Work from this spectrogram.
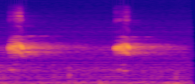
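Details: Two loud, abrupt honking barks from a sambar deer, an alarm call, about a second apart, each cutting off sharply, with a faint background hiss underneath.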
